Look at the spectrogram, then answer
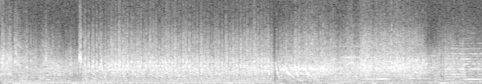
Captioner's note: gunfire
